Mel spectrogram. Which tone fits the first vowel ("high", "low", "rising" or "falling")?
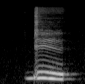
falling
